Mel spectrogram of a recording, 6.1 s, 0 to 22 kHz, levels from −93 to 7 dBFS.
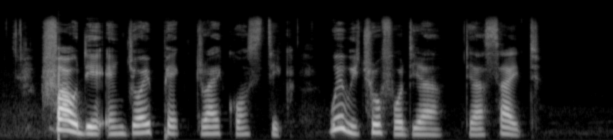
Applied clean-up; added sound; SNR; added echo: none; none; none; none.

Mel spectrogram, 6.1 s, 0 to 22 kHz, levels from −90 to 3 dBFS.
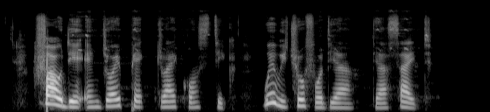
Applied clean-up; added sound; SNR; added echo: neural mask model DeepFilterNet 3.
